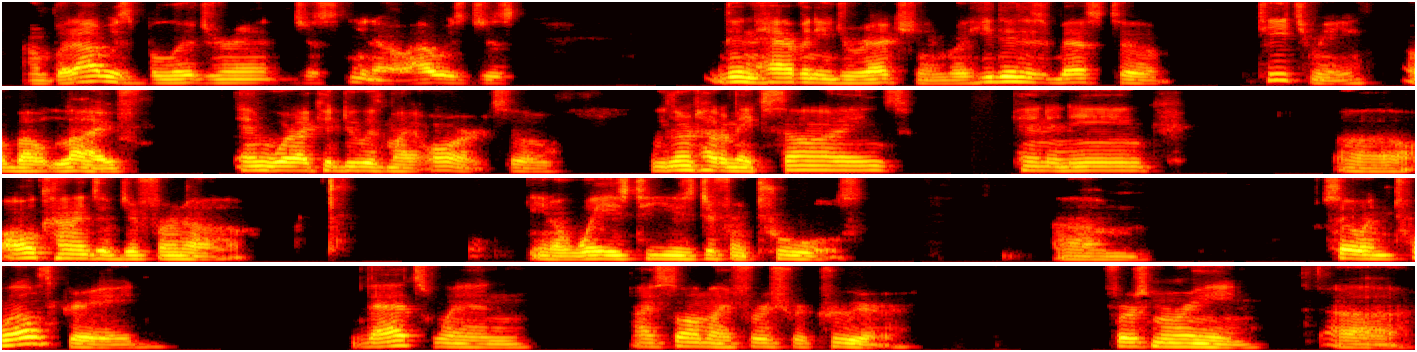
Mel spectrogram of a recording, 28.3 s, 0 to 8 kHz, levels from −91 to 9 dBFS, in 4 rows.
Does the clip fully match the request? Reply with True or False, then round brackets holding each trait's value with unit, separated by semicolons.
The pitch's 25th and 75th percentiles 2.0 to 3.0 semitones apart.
False (3.9 semitones)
